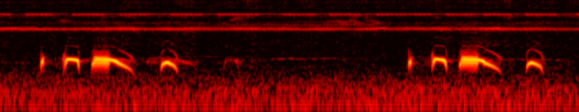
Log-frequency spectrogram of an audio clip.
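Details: Wild zebra dove repeating its phrase twice roughly four and a half seconds apart: click, arched coos, a long sliding note and a closing coo, over steady background hum.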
